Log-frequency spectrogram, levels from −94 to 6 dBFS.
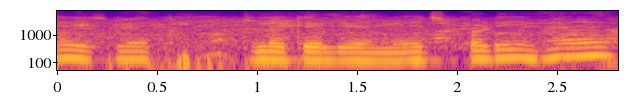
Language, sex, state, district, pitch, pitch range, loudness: Hindi, male, Uttar Pradesh, Lucknow, 130 Hz, 120-145 Hz, -17 LUFS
